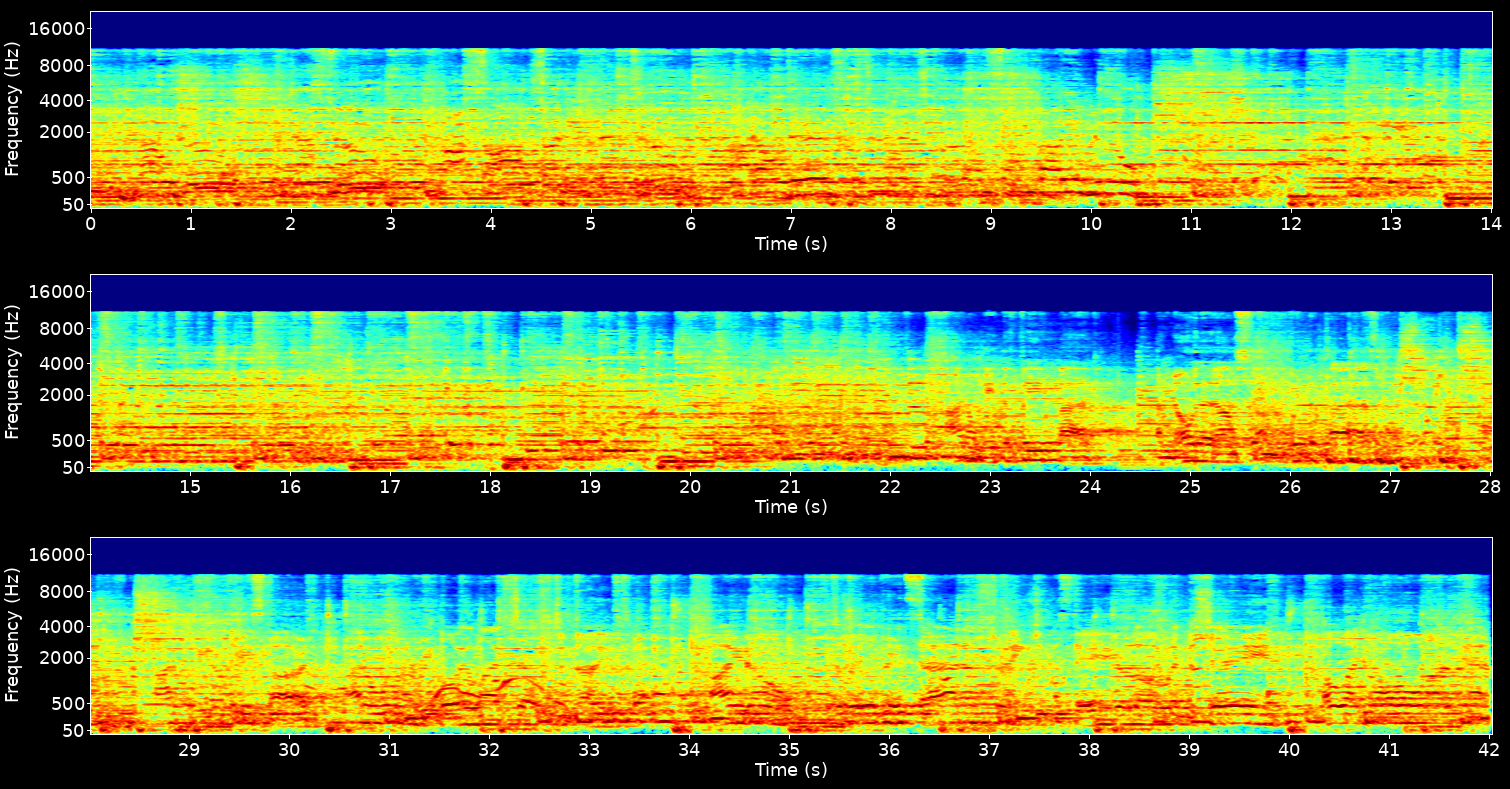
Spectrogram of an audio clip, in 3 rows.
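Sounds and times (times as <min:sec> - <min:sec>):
person singing: 0:00.0 - 0:42.0
pop-rock band with orchestra: 0:00.0 - 0:42.0.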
